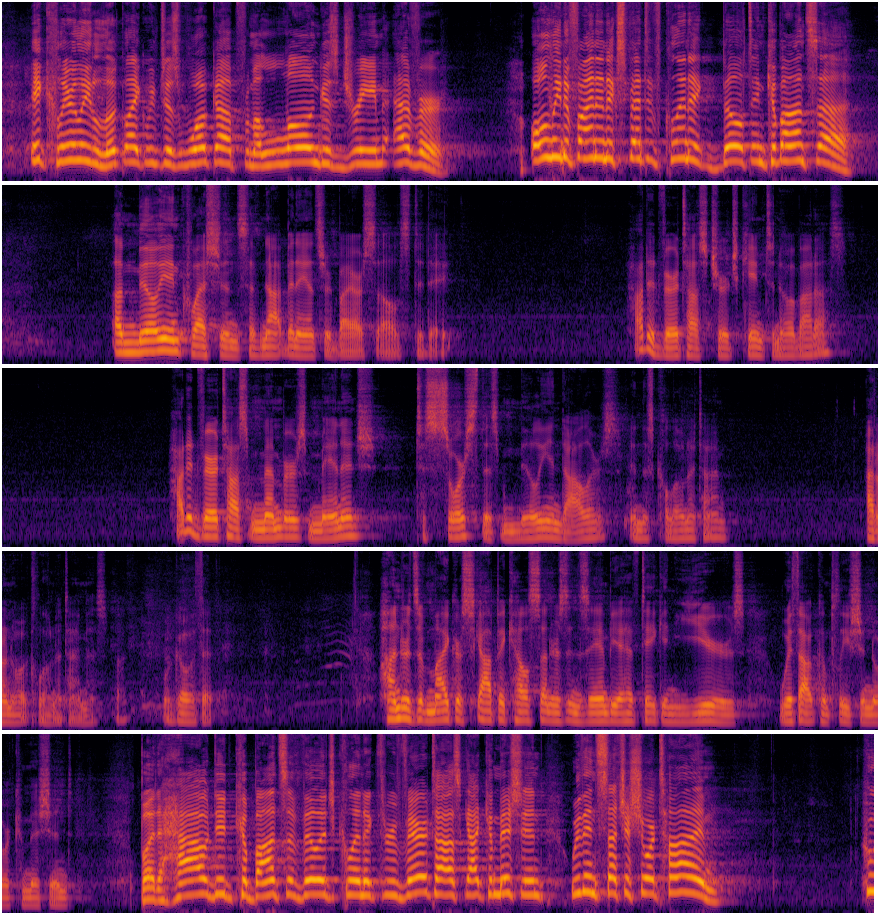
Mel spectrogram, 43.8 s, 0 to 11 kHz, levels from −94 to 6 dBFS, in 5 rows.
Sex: male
